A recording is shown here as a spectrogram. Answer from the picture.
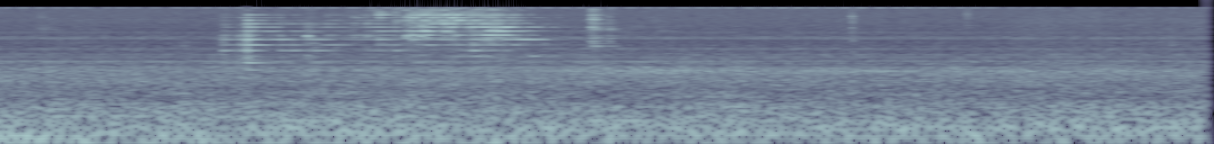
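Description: Steady low rumbling outdoor background noise, with a brief light metallic jingle of the cup cutter's stainless steel parts being handled about a second in.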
